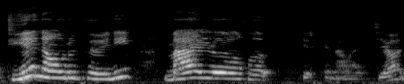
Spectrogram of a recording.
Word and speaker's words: malheureux: 네, 뒤에 나오는 이 는 앞에 나온 발음보다도 훨씬 더 입을 작게 벌리는 오에서 에 발음하는 거예요. 그래서 천천히 발음을 해보자면 malheureux 이렇게 발음하는 겁니다. 네, malheureux 네, 이러는 거죠.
